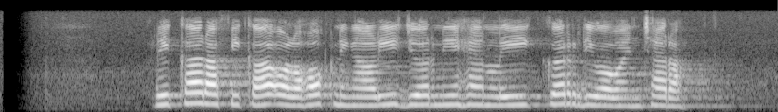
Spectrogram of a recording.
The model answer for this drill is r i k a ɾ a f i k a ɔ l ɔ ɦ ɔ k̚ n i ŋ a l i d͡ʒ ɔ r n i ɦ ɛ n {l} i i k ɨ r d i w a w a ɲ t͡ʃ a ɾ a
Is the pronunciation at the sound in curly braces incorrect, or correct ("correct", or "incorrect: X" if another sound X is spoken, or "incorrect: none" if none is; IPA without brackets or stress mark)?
correct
